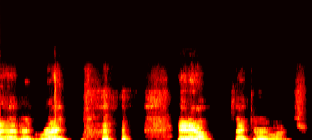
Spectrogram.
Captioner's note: laughs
